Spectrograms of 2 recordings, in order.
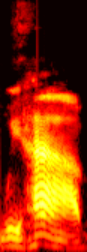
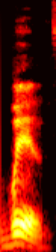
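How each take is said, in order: First: Both words are said in full. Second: The words are contracted into one syllable. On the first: The speaker calls it wrong. "you don't say we have" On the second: The speaker calls it right. "you say with"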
